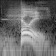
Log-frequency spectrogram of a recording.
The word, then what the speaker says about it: Hille: and my guest this week is hilly with Azure agency how you doing really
